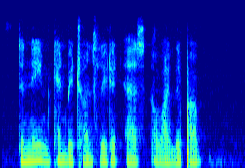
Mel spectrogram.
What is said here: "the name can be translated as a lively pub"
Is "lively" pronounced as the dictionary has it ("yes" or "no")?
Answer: no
